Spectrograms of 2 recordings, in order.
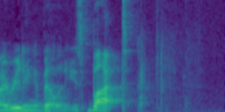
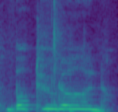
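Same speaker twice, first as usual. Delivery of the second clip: slow, softer, drawn out Book two done; drawn-out repeat; 4 semitones higher, 5 dB quieter, much slower than usual. Real, not acted. Reader savouring a finished book, slow soft repeat.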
